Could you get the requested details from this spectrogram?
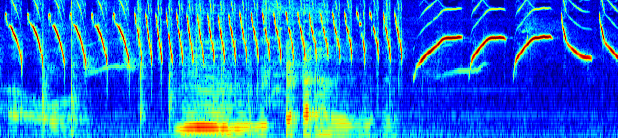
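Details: Loud canary song from a kept bird: rapid falling notes running into a fast, even trill over low warbling undertones, then spaced rising and falling whistled slurs.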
